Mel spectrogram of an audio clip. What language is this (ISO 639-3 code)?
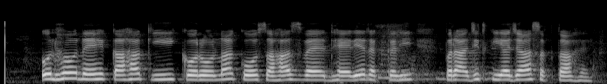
hin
